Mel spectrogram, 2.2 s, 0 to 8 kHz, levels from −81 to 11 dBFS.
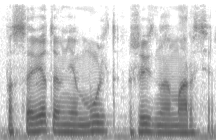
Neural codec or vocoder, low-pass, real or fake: none; 7.2 kHz; real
